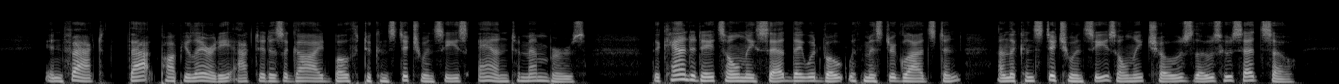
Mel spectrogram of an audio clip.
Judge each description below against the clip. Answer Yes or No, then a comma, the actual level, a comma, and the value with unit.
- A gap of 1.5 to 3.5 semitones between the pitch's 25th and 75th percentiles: Yes, average, 2.7 semitones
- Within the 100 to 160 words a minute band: Yes, average, 150 wpm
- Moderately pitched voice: Yes, medium, 155 Hz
